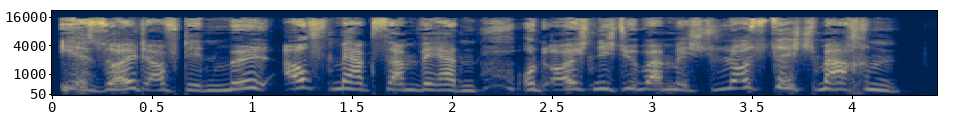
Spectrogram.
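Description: A hot-tempered young witch from an audio storybook speaks brash and self-righteous, her voice pitched above the narration, as a woman reader acts her out. A husky, grainy tone, close and dry. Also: normal speed, no room sound. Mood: furious. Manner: indignant, brash, shouting at passers-by.

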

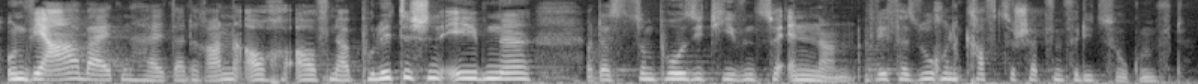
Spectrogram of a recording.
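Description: A woman's voice: on the low side, moderate pace. Brief: female social worker, earnest hopeful interview clip, long room reverb. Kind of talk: interview soundbite.

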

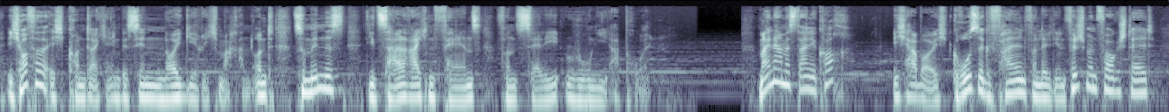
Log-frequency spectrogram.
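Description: A man presenting a novel, reading an excerpt aloud and then discussing it in a calm, measured way. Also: fairly low pitch, soft background music. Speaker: book reviewer. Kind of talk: book review with read-aloud excerpt.

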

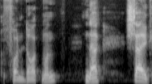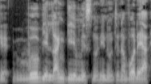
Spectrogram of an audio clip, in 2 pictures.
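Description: A middle-aged man with a very low voice tells a long story in a casual interview, jumping into the quoted lines himself. The sound is close and dry, with no room around it. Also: normal speed, dry recording. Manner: lively storyteller, acts out quoted dialogue. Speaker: guest, former footballer.

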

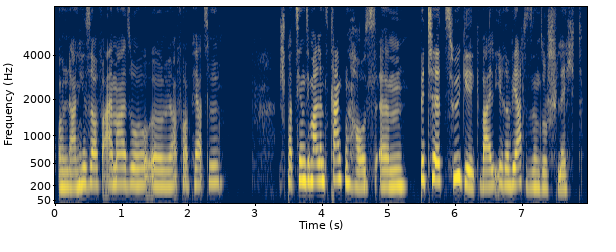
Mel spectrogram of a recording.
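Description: A woman's voice: medium pitch, unhurried, no echo. Candid woman with a dry sound. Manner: colloquial, candid, drops to a soft breathy half-whisper at times. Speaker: guest sharing a birth story. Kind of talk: casual conversation.

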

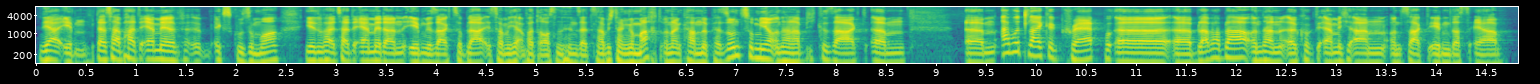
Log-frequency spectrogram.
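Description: A man's voice: medium pitch, fairly quick, fairly bright tone. A young man hosting a casual podcast chat, telling a self-mocking story full of fillers and restarts. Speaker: podcast host.

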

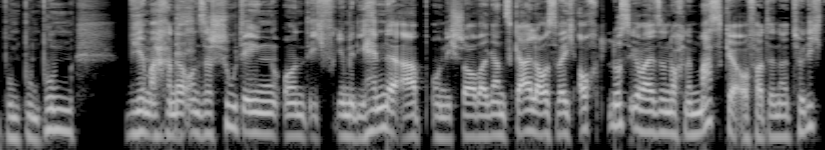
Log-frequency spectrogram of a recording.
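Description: A man, telling a long story as a podcast co-host in a lively, slangy way and acting out the voices in it. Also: mid-range voice, no room sound, studio quality. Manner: animated, acts out voices in his anecdote, slangy. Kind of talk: casual storytelling among friends.

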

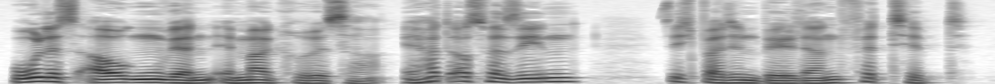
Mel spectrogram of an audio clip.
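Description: A man's voice: mid-range voice, animated, normal speed. A man narrating the stage directions of an audio drama in a plain, matter-of-fact way.

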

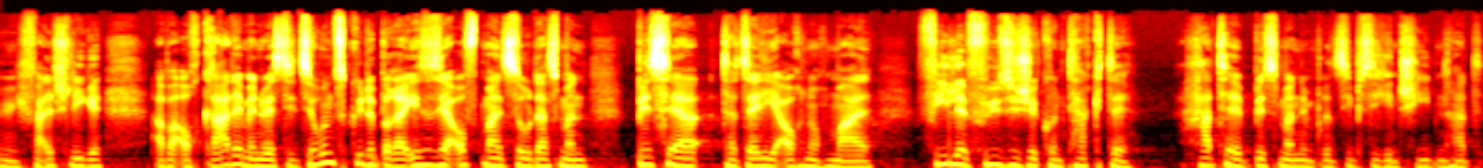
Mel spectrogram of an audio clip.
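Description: A man hosting a business podcast, asking long, elaborate questions and summing up his guest's points. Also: medium pitch. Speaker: podcast host. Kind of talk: podcast interview.

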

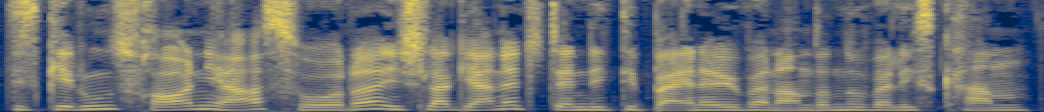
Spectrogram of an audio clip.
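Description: A woman's voice: mid-range voice, steady tone, fast talker, no echo, studio quality. A woman, co-hosting a podcast with wry, blunt remarks. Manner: wry, blunt, joking asides. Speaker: podcast co-host. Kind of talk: casual chat.

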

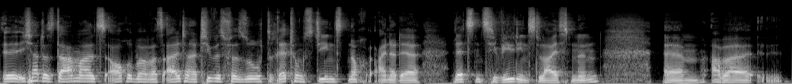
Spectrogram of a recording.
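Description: A man's voice: mid-range voice, a little mellow. A man co-hosting a podcast, asking chatty, teasing questions in a casual interview. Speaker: podcast co-host.

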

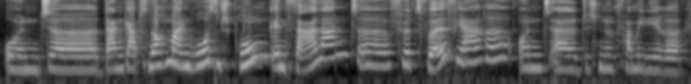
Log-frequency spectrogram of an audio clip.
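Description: A woman's voice: a little high, big pitch swings, unhurried. A woman in her forties from Berlin, chatting in an interview in a small office and rambling with many fillers. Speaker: guest. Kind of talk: casual interview chat.

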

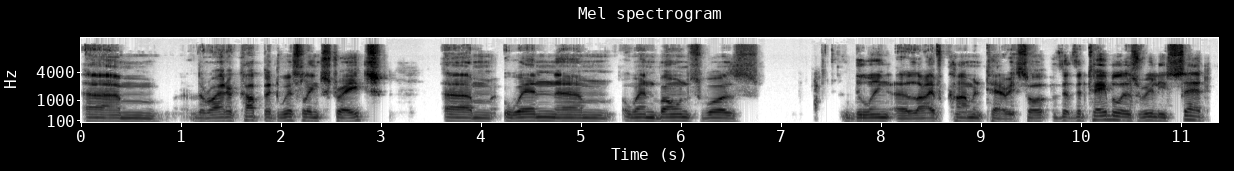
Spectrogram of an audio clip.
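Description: A man hosting a radio talk show in a conversational style, with halting, deliberate phrasing. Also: low voice, fairly even intonation.

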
